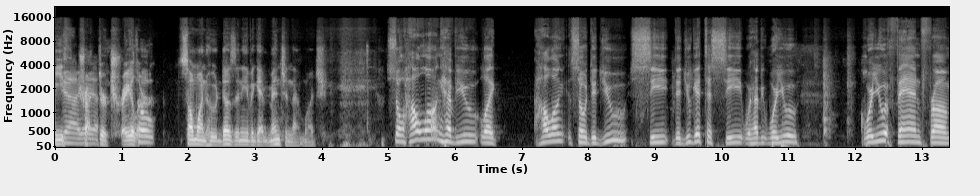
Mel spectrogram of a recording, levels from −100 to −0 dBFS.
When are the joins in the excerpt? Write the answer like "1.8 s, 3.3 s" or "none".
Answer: none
